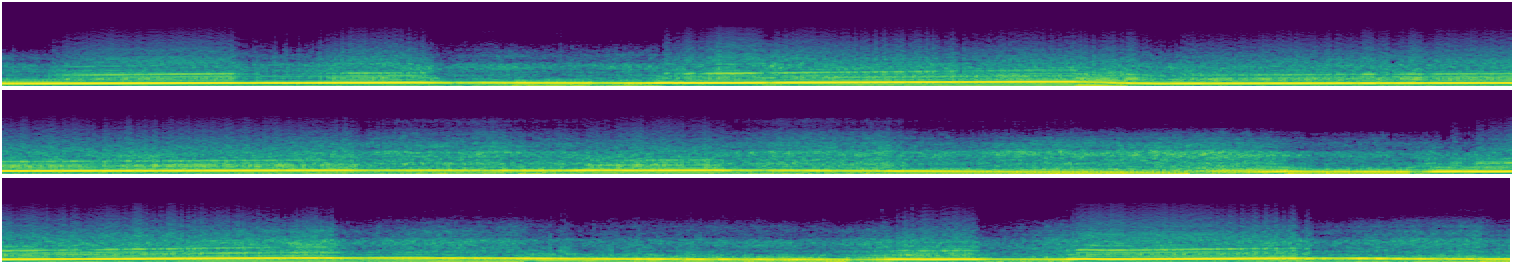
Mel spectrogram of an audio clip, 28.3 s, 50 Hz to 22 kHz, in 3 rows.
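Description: Audi S6's 5.2-litre V10 engine heard from inside the cabin while driving up a mountain pass: the engine note rises and falls with the throttle, drops suddenly about six or seven seconds in, and sags before picking up again about seventeen seconds in.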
